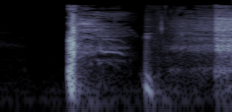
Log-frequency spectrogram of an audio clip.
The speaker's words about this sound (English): I choked on taking a drink. Uh, that was not a dry cough. I do not have the coronavirus,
